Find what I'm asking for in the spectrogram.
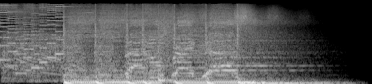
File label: Victory Stinger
